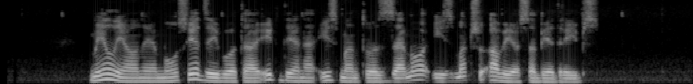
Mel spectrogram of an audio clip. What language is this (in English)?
Latvian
